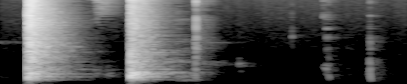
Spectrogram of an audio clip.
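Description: Two sharp knocks on a hard surface, about half a second apart, each dying away quickly.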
